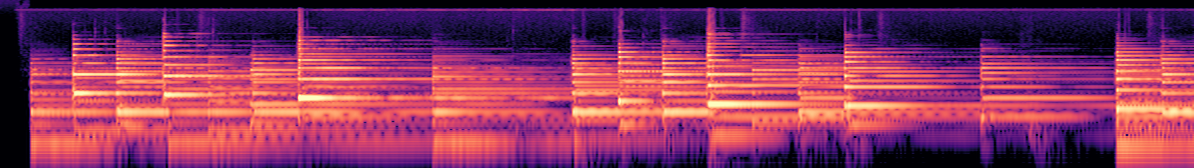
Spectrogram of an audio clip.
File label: karaoke soprano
